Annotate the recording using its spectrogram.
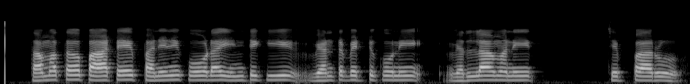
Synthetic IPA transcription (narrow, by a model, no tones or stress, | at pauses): t̪ɐmɐt̪o̞ːpaːʈe̞ːpɐninikuːɽaːiɳʈikiʋɛɳʈɐpe̞ʈːukuni | ʋɛɭːaːmɐni | t͡ʃɛpːaːɾu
